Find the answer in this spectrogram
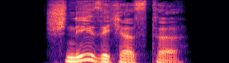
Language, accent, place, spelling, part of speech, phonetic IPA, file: German, Germany, Berlin, schneesicherste, adjective, [ˈʃneːˌzɪçɐstə], De-schneesicherste.ogg
- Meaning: inflection of schneesicher: 1. strong/mixed nominative/accusative feminine singular superlative degree 2. strong nominative/accusative plural superlative degree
